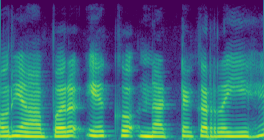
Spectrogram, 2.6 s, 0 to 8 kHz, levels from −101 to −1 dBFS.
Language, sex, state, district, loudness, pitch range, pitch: Hindi, female, Himachal Pradesh, Shimla, -13 LUFS, 235-260 Hz, 245 Hz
